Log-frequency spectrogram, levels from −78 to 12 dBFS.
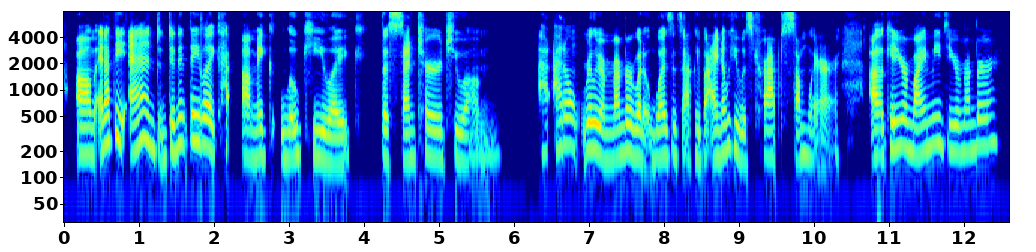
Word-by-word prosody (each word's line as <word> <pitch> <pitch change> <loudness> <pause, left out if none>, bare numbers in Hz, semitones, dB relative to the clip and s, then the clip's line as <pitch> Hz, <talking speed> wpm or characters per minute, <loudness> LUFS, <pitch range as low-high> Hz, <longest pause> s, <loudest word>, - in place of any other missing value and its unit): um, 190 0 +5
and - - +7
at 255 +1 +4
the 295 -6 +3
end, 215 - +4
didn't 230 +6 -2
they 265 -1 +2
like 230 -5 +2
ha - - -4 0.2
uh, - - +5
make 175 +1 -1
Loki, 170 +1 -4
like, 145 -1 -4 0.2
the 175 - +2
center 170 +1 +2
to, 160 -1 -3
um 85 - -12 0.5
I - - -3 0.2
I - - -1
don't 240 -2 -2
really 215 -1 +2
remember 180 +4 -1
what 180 -1 +1
it - - -7
was 175 +3 -1
exactly, 175 -1 -3
but - - +2
I 170 - +7
know 195 +4 -2
he 230 -3 -6
was 155 -3 -1
trapped 175 0 0
somewhere, 185 -1 -3 0.4
uh, 180 0 +4
can 215 0 0
you 230 - 0
remind 205 -1 0
me? 250 +1 -4
Do 225 -3 -7
you 200 - -3
remember? 235 +6 -6
185 Hz, 195 wpm, -24 LUFS, 170-220 Hz, 0.5 s, and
